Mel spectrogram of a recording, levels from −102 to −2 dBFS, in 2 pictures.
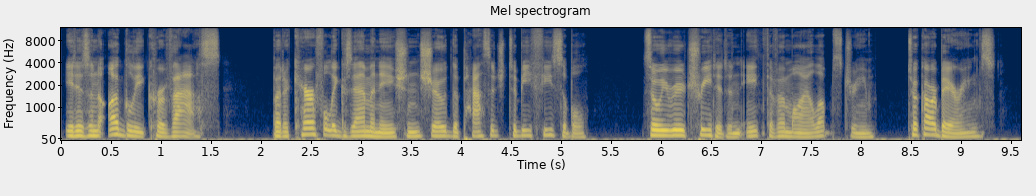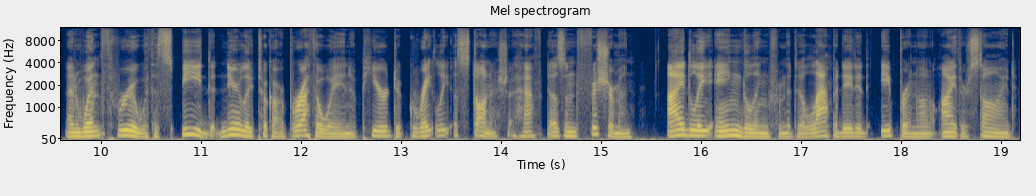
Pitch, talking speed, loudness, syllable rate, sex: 130 Hz, 180 wpm, -22 LUFS, 5.5 syllables/s, male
